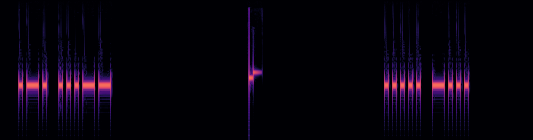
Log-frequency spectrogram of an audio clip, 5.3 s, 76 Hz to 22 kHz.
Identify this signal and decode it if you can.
Morse code, heard as a keyed tone, about 30 wpm, 700 Hz. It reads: R3 5B
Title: Single-Letter Single-Number 30wpm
